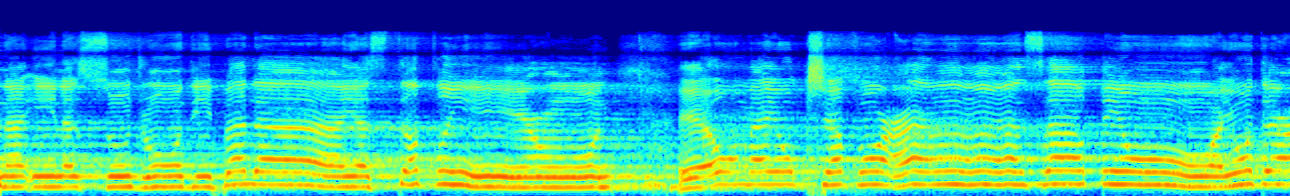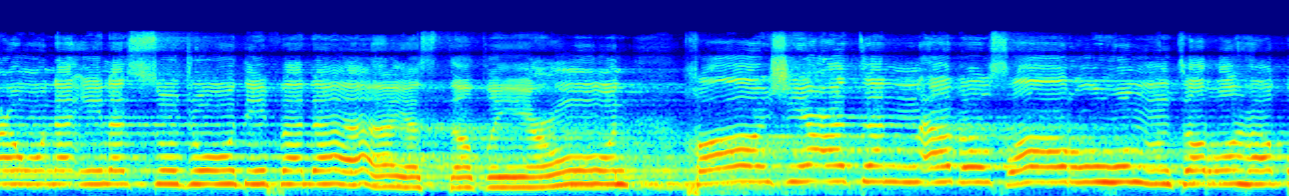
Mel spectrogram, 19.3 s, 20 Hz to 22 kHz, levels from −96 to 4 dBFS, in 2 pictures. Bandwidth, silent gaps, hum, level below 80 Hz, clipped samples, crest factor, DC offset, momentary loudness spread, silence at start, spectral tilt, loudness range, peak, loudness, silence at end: 11.5 kHz; none; none; -64 dBFS; under 0.1%; 12 dB; under 0.1%; 5 LU; 0 s; -5.5 dB/octave; 2 LU; -8 dBFS; -21 LUFS; 0 s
